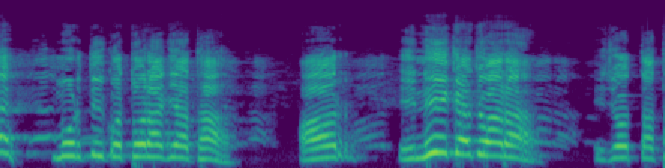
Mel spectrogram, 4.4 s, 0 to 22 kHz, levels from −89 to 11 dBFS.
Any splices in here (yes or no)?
no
